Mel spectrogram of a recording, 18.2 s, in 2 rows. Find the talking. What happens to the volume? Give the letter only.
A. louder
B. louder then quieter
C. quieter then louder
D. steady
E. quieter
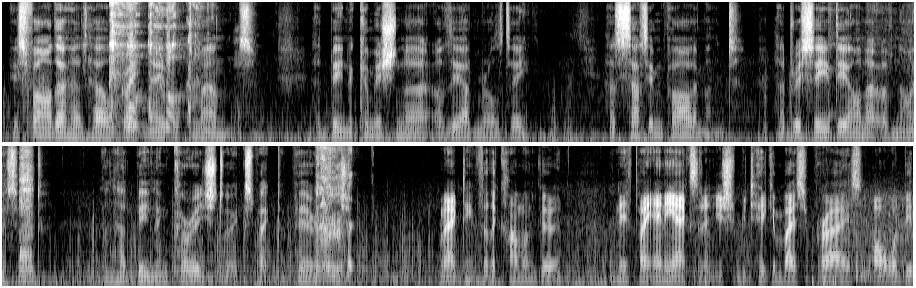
D.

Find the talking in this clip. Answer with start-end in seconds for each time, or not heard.
0.0-5.5, 6.0-12.6, 13.5-18.1.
